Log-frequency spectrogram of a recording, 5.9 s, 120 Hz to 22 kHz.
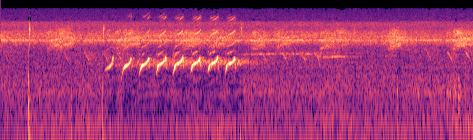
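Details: A spot-breasted parrotbill recorded at Doi Lang, Fang, Thailand, on 25 March 2017 delivers seven quick rising whistled notes, then falls silent while a high insect drone and faint bird notes continue.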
